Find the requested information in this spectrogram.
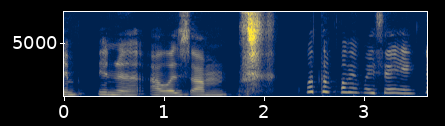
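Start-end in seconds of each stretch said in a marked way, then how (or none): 1.7-3.5 high, laughing disbelief at yourself; helpless high giggle through the words. Real, not acted. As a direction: crack up mid-sentence, voice pitched up. Cracking up at own slip.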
